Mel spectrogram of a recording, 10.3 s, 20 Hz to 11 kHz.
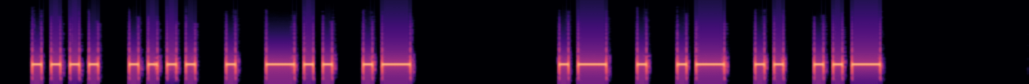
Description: Morse code, heard as a keyed tone, about 13 wpm, 800 Hz. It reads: HHEDA AEAIU
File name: LEZIONI / 2 UHDN / 2 UHD 12wpm 1540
